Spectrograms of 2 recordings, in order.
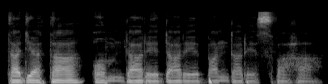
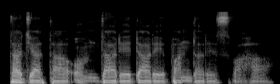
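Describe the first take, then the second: First: It is pronounced in a Sanskrit style. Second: The same.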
